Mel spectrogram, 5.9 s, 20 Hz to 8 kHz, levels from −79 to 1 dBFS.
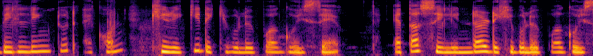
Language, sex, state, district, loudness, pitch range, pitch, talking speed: Assamese, female, Assam, Kamrup Metropolitan, -16 LUFS, 245-275 Hz, 255 Hz, 120 wpm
